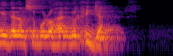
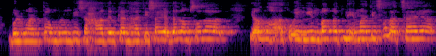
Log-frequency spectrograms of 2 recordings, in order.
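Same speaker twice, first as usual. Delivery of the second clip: pleading prayer; 10 semitones higher than usual. Acted. Preacher voicing a worshipper praying, high and pleading. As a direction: beg God as a worshipper ashamed of himself.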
